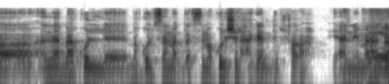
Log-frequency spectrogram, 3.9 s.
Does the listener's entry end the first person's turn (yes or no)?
yes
